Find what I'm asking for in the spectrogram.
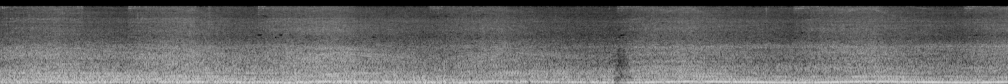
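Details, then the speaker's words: Toyota Hilux diesel revved in several throttle blips after brake work and about 159 km of testing; smooth, even note rising and falling cleanly, no knocks or rattles; normal healthy revving. "melodia acelera ali Samurai dá uma aceleradinha ali"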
